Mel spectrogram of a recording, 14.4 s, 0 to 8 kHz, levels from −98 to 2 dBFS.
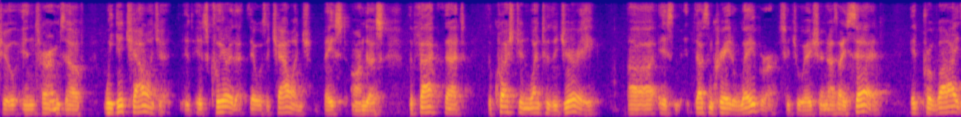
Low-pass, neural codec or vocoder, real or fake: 7.2 kHz; codec, 16 kHz in and 24 kHz out, 2.2 kbps, FireRedTTS-2 codec; fake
